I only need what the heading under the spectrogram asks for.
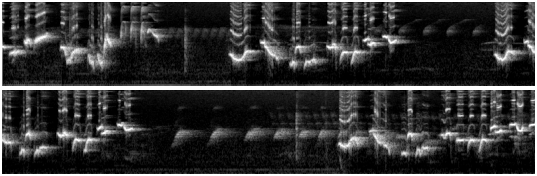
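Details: Loud, energetic white-rumped shama song meant as a lure to make other shamas answer: three bursts of jumbled fast whistles, chips and squawky notes separated by short silences, with a soft whistled series between.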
